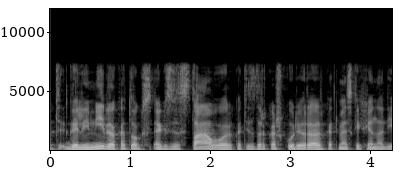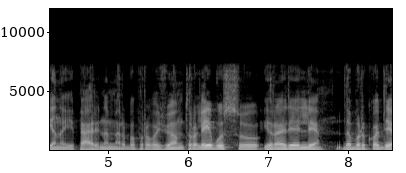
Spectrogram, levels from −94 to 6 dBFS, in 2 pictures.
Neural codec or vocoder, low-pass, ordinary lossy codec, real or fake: codec, 16 kHz, 16 kbps, FreqCodec, larger model; 7.2 kHz; MP3, 96 kbps; fake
